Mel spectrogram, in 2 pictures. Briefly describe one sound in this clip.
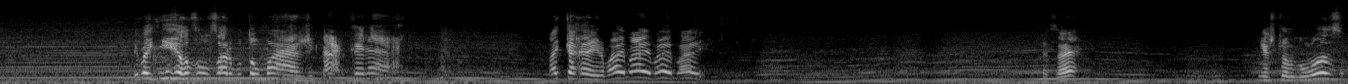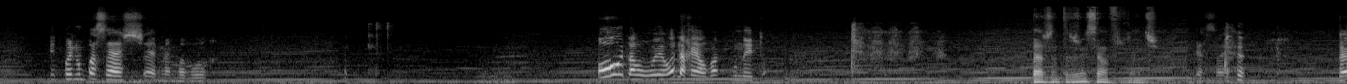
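A single-seater race car engine drones at speed, its pitch rising and dropping as it shifts gears.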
